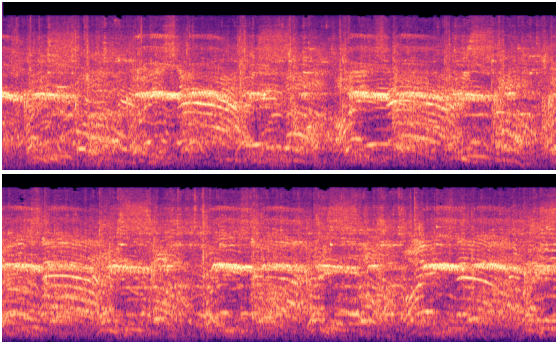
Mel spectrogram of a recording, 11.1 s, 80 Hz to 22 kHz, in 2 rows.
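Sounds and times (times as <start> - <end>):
crowd chanting in unison: 0.0 - 11.0.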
